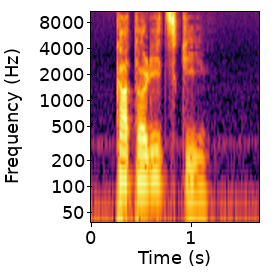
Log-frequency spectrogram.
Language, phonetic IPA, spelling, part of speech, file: Polish, [ˌkatɔˈlʲit͡sʲci], katolicki, adjective, Pl-katolicki.ogg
